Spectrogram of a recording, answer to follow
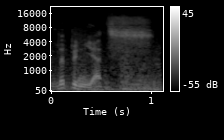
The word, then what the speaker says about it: Lipinets: Lamont Peterson takes on former 140-pound champion Sergey Lipinets in a headlining 12-round welterweight showdown. Lamont Peterson. Spelling his name wrong.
